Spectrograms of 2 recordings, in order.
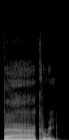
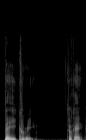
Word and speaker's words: bakery: 所以 bakery 很多人念成 bakery，所以你让你下巴顶好，然后顶回去 bakery，OK，所以这就是几个大家很容易会出现的一些发音的精准度的问题。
